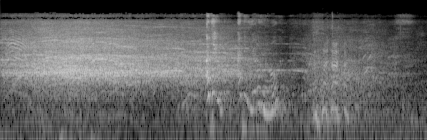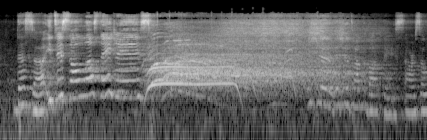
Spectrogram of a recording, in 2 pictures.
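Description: A crowd cheers and screams loudly in a large arena.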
